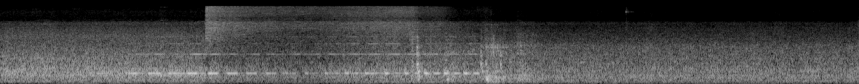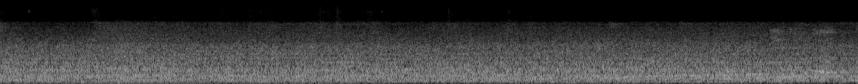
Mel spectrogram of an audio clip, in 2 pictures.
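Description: MTR M-Train electric multiple unit: a steady tone with a hiss for about three seconds, ending in a couple of knocks as the doors close, then the train's even running noise as it pulls out and moves along.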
